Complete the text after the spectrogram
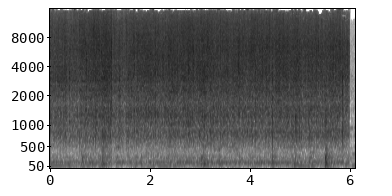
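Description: Food sizzles loudly in a hot frying pan.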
